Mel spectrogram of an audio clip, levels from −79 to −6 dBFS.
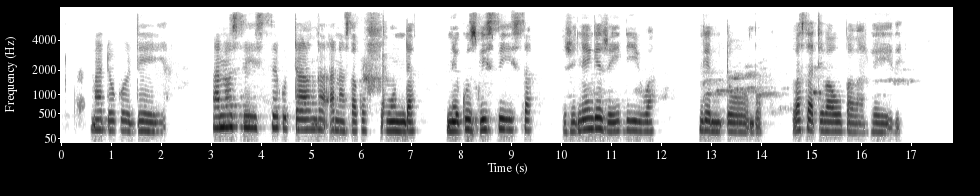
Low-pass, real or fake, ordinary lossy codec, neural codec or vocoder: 7.2 kHz; real; AAC, 32 kbps; none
